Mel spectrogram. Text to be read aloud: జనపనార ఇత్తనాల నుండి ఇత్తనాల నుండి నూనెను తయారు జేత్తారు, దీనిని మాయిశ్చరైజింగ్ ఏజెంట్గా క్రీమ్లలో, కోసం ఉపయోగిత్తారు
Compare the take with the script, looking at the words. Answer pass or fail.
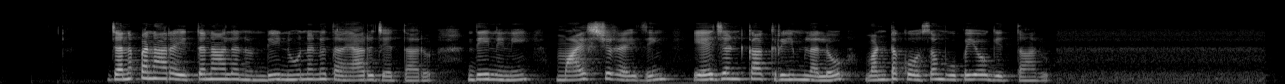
fail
